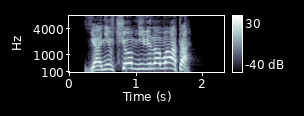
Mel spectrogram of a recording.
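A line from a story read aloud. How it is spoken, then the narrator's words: Shout. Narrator (Russian): выкрикнула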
